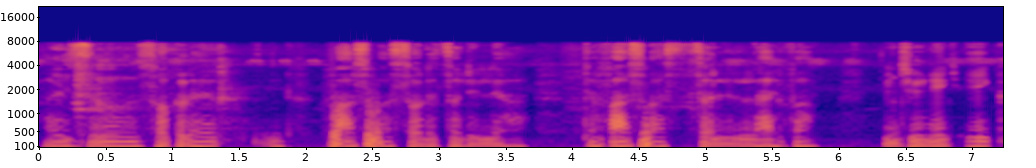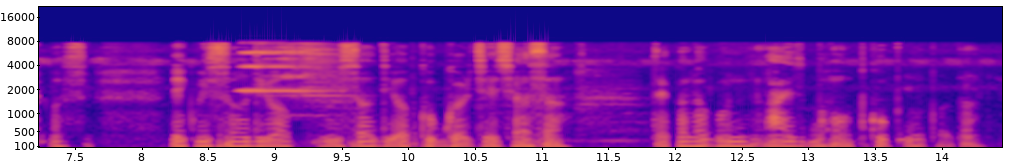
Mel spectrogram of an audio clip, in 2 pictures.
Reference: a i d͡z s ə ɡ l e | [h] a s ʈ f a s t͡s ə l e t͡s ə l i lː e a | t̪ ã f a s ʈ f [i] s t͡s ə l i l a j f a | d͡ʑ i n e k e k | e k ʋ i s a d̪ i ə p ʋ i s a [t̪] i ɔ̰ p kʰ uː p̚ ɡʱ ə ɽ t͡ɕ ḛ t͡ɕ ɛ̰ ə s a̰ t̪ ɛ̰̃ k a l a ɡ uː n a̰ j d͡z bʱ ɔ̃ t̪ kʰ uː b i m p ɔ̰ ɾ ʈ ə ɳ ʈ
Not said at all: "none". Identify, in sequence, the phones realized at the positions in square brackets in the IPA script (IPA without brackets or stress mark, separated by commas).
f, a, d̪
